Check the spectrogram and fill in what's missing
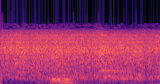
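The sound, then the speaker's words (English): Loud, steady radio static from a radio being tuned to a morning show fills the whole stretch, a dense hiss with a brief low warble drifting through midway, as if the dial is passing between stations. No voices. “Well, static.”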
